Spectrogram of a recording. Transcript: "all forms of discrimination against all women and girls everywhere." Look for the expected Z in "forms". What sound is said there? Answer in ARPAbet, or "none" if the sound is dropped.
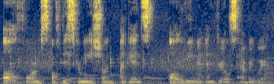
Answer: S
